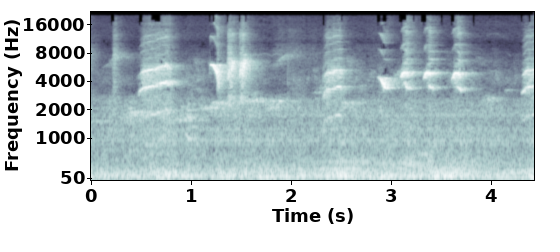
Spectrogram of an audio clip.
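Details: Konin used as a lure so that the bird sings at night: high, thin, twittering chirps that come in quick clusters, with short silences between the phrases.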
